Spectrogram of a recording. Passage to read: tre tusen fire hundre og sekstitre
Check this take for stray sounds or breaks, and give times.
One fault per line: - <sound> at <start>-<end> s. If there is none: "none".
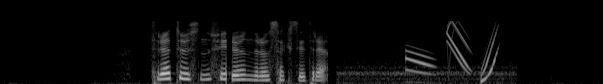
- dropout at 2.3-2.3 s
- chirp at 4.1-5.0 s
